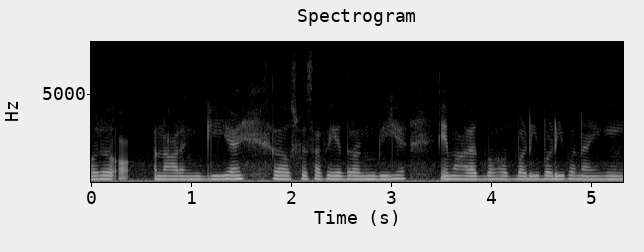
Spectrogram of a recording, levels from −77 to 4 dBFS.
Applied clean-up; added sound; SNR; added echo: none; Bus; 17 dB; none.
